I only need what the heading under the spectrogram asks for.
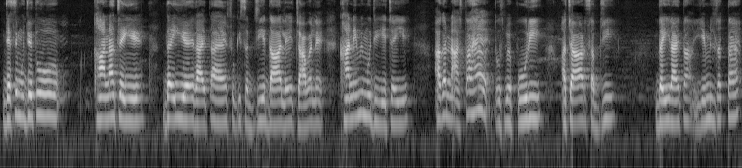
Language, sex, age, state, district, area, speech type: Hindi, female, 60+, Madhya Pradesh, Ujjain, urban, spontaneous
